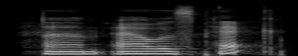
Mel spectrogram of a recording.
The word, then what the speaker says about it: Auersperg: And then trying to spell my name for someone, it's just – Yeah, it's tricky and it's pronounced – Auersperg.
